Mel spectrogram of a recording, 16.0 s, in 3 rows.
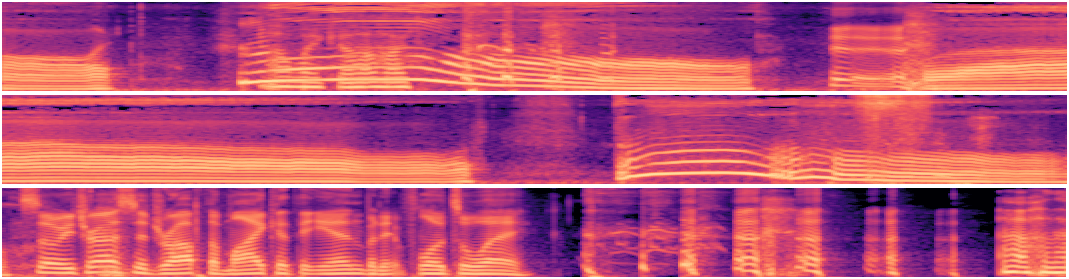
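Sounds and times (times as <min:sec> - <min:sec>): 
human voice imitating whale song: 0:00.0 - 0:00.6, 0:01.2 - 0:07.8, 0:08.4 - 0:10.8
speech: 0:00.0 - 0:06.2, 0:10.8 - 0:13.7, 0:14.3 - 0:15.9
laughter: 0:01.2 - 0:03.4, 0:13.6 - 0:15.9.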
